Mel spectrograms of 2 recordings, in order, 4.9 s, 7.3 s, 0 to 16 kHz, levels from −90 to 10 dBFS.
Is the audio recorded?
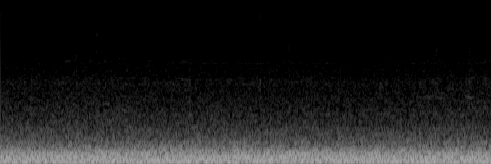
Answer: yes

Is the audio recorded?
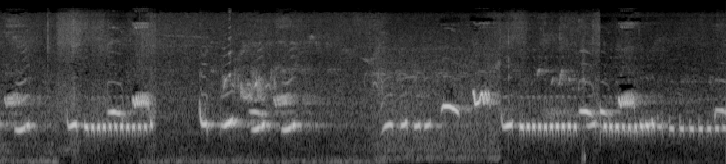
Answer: yes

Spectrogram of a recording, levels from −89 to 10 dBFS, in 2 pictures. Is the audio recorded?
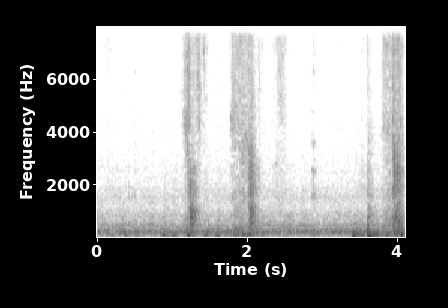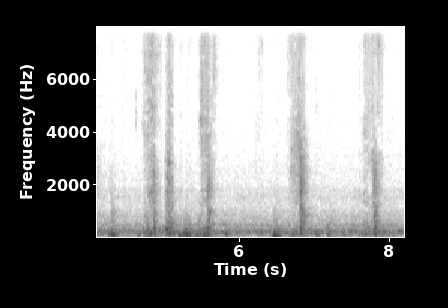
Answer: no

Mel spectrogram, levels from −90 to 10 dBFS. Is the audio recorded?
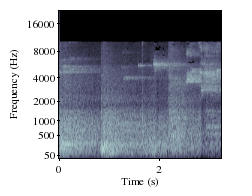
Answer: yes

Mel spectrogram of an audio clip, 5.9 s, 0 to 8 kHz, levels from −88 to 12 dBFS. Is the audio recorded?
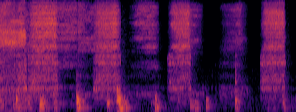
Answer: yes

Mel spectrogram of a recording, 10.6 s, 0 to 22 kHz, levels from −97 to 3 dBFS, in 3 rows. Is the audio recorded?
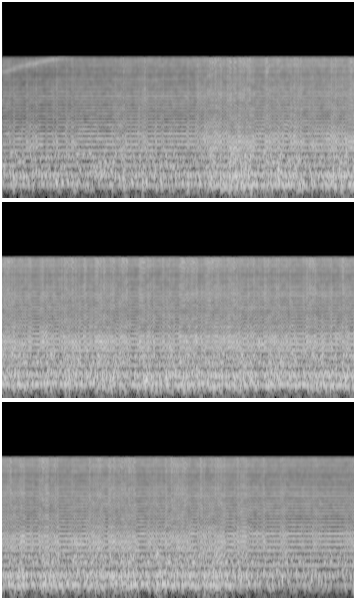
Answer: no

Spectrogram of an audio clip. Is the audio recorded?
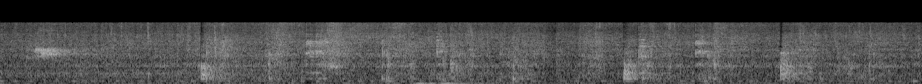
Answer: no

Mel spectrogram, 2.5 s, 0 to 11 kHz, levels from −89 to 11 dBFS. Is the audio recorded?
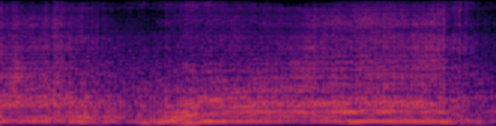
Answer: no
